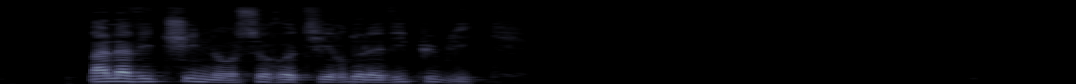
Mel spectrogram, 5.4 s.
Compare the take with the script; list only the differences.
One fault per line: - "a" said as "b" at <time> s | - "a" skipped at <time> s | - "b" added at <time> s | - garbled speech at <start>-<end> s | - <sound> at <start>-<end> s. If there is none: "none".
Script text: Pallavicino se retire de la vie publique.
none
